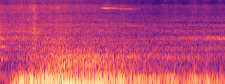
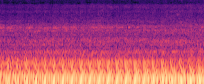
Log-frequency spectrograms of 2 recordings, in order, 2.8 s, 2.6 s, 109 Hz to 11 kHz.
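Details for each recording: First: 2019 Ford Mustang Gen 3 Coyote V8 with Vortech V3 supercharger (3.6 pulley, about 11 psi), after a spark plug change: cranks, catches, dies, then restarts into a lumpy, uneven rumble because the cylinder 3 ignition coil was left unplugged. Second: 2019 Ford Mustang Gen 3 Coyote V8, Vortech V3 supercharged (~11 psi), after replacing 10,000-mile spark plugs over an intermittent miss: deep, even burble, steady fast pulse, no stumbles; runs cleanly.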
